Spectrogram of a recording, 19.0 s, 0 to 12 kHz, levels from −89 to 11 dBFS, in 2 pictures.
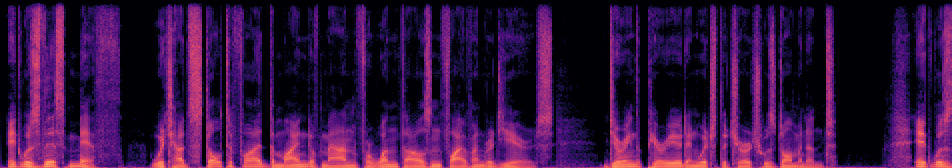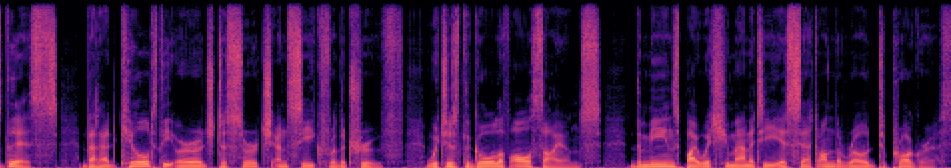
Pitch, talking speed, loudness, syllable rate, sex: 110 Hz, 190 wpm, -18 LUFS, 4.0 syllables/s, male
